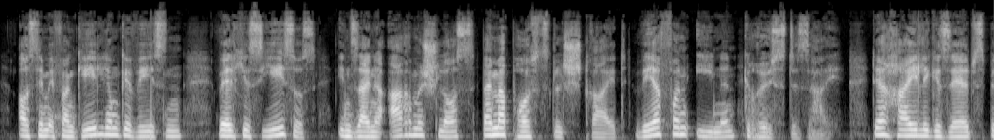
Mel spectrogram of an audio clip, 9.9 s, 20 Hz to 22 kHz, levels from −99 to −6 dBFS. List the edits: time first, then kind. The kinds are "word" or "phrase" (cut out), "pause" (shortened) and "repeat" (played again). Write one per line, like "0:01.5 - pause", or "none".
0:04.8 - pause
0:06.3 - pause
0:07.4 - word
0:08.5 - pause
